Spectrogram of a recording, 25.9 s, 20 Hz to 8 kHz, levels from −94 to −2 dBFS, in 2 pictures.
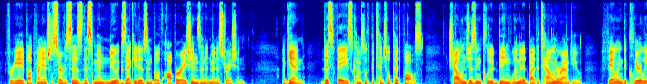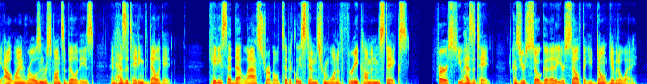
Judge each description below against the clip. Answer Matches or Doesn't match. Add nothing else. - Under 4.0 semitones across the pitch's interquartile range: Doesn't match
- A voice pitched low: Matches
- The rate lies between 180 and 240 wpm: Doesn't match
